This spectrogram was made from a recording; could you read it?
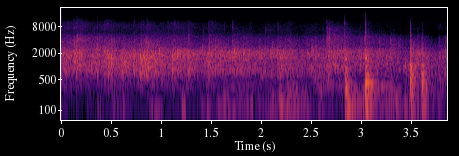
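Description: A crowd breaks into sustained applause, a dense, steady wash of many hands clapping, with a few sharper individual claps standing out toward the end.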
